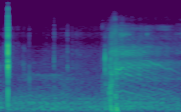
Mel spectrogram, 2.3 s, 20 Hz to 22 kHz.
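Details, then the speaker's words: Late-1990s Shimano Curado CU-200 baitcaster cast in rain after one drop of oil on each bearing: click, swish, then softer spool whir falling in pitch; quieter than previous screechy casts, some gear noise on retrieve. "hey first cast was a bit quieter but it's too early to say it was a success"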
